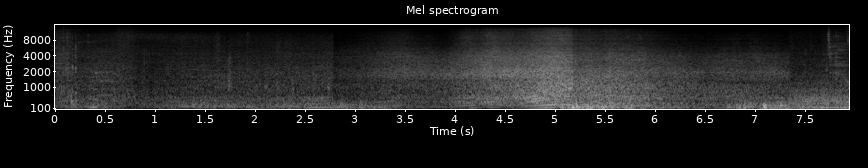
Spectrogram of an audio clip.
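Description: A car on a test drive to find out what is wrong with it, heard from inside as steady road and engine noise with wind, swelling louder midway as it pushes on, with no talk.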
